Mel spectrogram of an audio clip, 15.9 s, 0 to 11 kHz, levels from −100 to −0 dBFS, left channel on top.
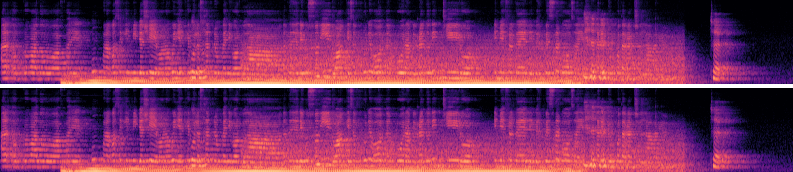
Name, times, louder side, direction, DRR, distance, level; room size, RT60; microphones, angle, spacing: voice 1, 0.0-9.4 9.9-13.4, equal, ahead, 3 dB, 4.0 m, -29 dB
sound 1, 1.2-11.5, equal, 70° right, 4.0 m, -19 dB
voice 2, 3.8-4.1 11.7-12.1 14.2-14.4, left 1 dB, 25° left, 4 dB, 1.5 m, -25 dB
sound 2, 4.8-13.7, left 2 dB, 55° left, 1.2 m, -34 dB
28.5 x 17.0 x 7.7 m, 1.3 s
head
